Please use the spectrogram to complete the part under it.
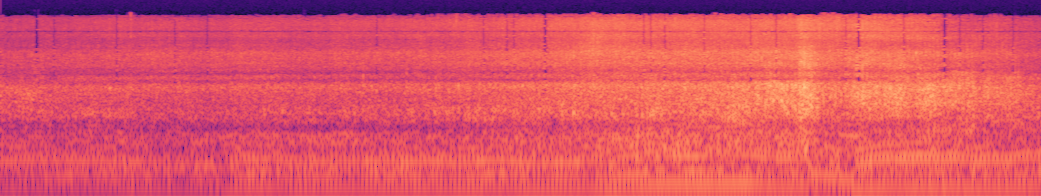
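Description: Water splashes and churns around a vehicle's wheels.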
